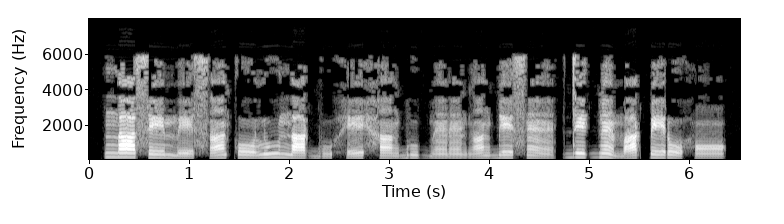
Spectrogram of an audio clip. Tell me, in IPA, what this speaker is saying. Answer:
na˦se˧me˨ sã˨˦ko˧lu˦ na˧ɡ͡bu˨he˨˦ hã˧ɡ͡bu˧bɛ̃˨ɾɛ̃˨ ɡã˨˦ɡ͡be˦sɛ̃˦˨ | de˦ɡ͡bɛ̃˦˨ma˨˦ k͡pe˦ɾo˦˨hɔ̃˧

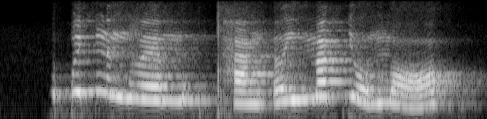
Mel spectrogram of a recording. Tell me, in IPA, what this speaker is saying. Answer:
ɓɨ˦˥t̚nə˧ŋvɛ˧m | t̪ʰa˨˩ŋʔə˧j ma˦˥k̚jo˨˩˦mɔ˨˩˦

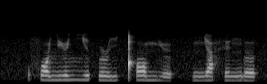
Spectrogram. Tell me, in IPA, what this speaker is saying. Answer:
fɔlʲølʲ ʎiθɹiǃʰɔmʲø | ɲaheŋə

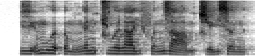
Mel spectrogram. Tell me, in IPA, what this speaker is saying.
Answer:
ɣḛ˧˥mu˧ə̯ʔə˨˩m ŋɛ˧nt͡ɕu˧ə̯la˧j fə˨˦nzaː˧˩mt͡ɕe˨˦j zə˧n

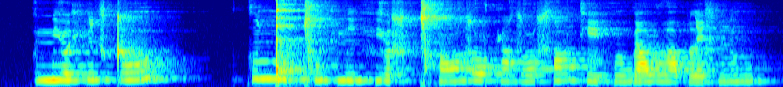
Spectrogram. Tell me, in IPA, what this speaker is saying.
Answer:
mʲɔʃĩsto | kʊŋ͡ǃuǀũʃmʲũ fʲɔs ǀʰõzˤukĩzˤu sˤĩkefʊ wɛwðˤɛplɛsnu

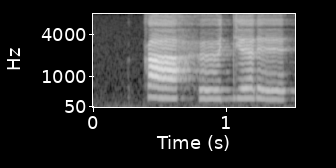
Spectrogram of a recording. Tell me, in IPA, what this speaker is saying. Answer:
ka hødʲɛɾe

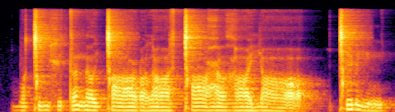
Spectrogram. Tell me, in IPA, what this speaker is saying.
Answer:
bɒǀiːxɪtʌ nʌːi̯ǀɑː ɽɒlɑːz ǀʰɑːʕʌːɣɑː jɑː | ǀʰi ɽin

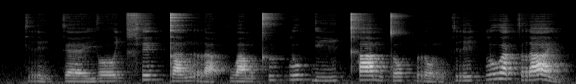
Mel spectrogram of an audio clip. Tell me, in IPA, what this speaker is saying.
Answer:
kri˨˩ʔkɛː˧jɤː˦˥ t͡ɕʰe˥˩k̚ ta˦˥nra˨˩ʔkwa˧m kʰɯ˦˥k̚lu˥˩k̚jiː˦˥ kʰa˥˩mto˦˥k̚ro˨˩nkri˦˥t̚ lu˥˩a̯kra˥˩j

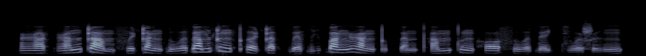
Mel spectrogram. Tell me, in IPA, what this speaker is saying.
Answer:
ɣa˨˩k̚ɣa˧˥n ʈaː˨˩m fɨ˧˥ʈa˨˩ŋ ɗu˧˥ə̯ ɗa˧˥mʈə˧˥ŋ t̪ʰəː˨˩˦ ʈa˨˩t̚ɓɛ˨˩˨ɓi˧˥ɓa˧˥ŋ ɣa˨˩ŋt̪əː˨˩p̚ɗa˨˩˨nt̪ʰa˧˥m t̪ə˧ŋxɔ˧su˨˩ə̯ɗɛ˨˩ cu˨˩˨ə̯ʂɨ˧˥ŋ

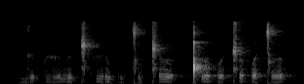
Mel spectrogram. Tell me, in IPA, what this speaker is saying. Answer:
dɨ˩˧˩θɣɨ˩˥ ðɨ˩ ǁʰɨ˥ɾɯ˩pɨ˩˥ ǀɨ˩ǁɵ˥˧ | ǃʼɵ˥˧ pɵ˩˧˩ǁɵ˥pɜ˩˧˩ ǀə˩˥

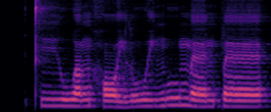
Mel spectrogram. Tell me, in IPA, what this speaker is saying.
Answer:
t̪ʰiː˨wɐ˨˧ŋ hɔː˨˩jluː˧j ŋuː˥mɛː˨˧npɛː˧

